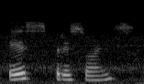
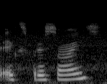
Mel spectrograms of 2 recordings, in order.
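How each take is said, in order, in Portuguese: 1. O x é pronunciado como s. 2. O x não é pronunciado como s. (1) "nós falamos expressões... o X fica com som de S" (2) "geralmente expressões"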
